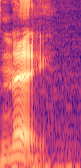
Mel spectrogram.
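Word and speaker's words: nei: hello in Icelandic is pronounced Hollow thank you is talk yes is yeah no is nay goodbye is bless bless 14.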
